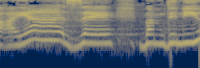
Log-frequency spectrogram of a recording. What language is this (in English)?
Hebrew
